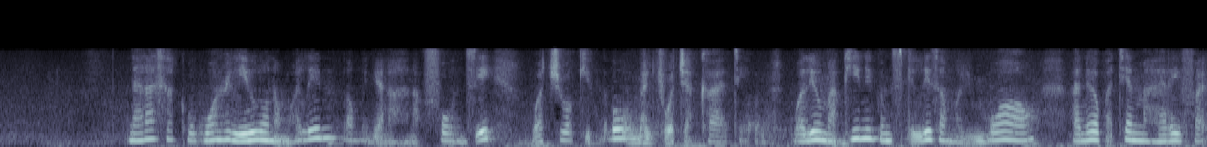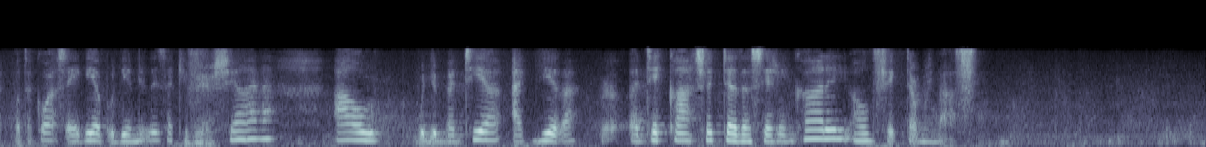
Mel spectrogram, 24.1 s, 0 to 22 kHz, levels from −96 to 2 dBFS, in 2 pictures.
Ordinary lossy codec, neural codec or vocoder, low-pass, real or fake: MP3, 32 kbps; codec, 16 kHz, 0.5 kbps, X-Codec, HuBERT features, trained on LibriSpeech; 5.4 kHz; fake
